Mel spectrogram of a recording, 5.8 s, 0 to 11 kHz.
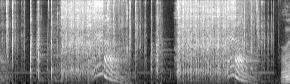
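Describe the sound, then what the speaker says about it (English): Impact gun with a 21 mm socket loosening and removing lug nuts from a 2018-2024 Toyota Camry front wheel: two loud, sustained rattling bursts, each winding down, with clicks and handling between. "Using our 21mm socket, we're going to loosen and remove the lug nuts."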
